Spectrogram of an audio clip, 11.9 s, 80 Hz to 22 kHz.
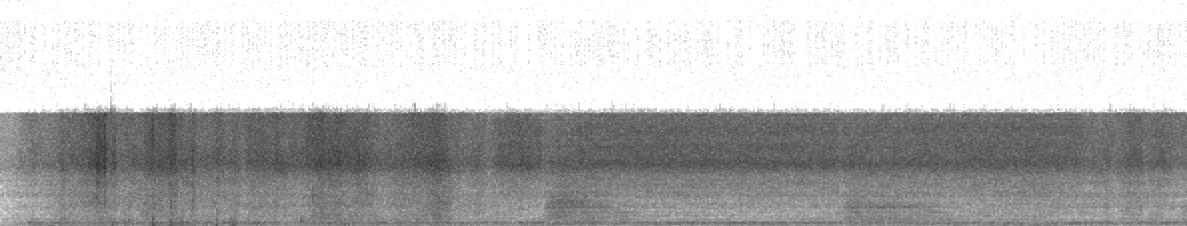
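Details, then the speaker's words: Steady airy hiss of pressurized air through a Philips Respironics Pico nasal CPAP mask tested at 12 cm of water pressure during a mask fitting, with faint breathing changes; normal CPAP airflow. "I'm going to be testing this at 12 centimeters of water pressure. And go."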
